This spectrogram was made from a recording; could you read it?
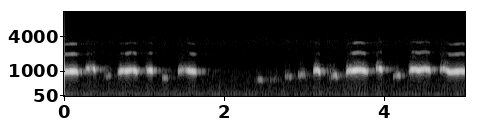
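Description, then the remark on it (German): A clear whistled melody of short, pitched phrases, a motif from Grieg's Peer Gynt Suite as whistled by the murderer in Fritz Lang's film M; a brief pause midway, then the tune resumes; fairly loud, with no talking. “In Fritz Langs M pfiff der Mörder ein Motiv aus Kriegs Peer Gynt-Suite.”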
